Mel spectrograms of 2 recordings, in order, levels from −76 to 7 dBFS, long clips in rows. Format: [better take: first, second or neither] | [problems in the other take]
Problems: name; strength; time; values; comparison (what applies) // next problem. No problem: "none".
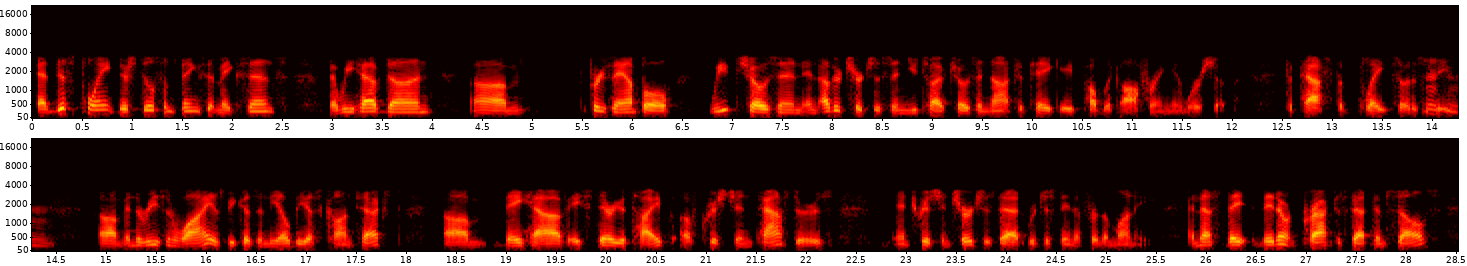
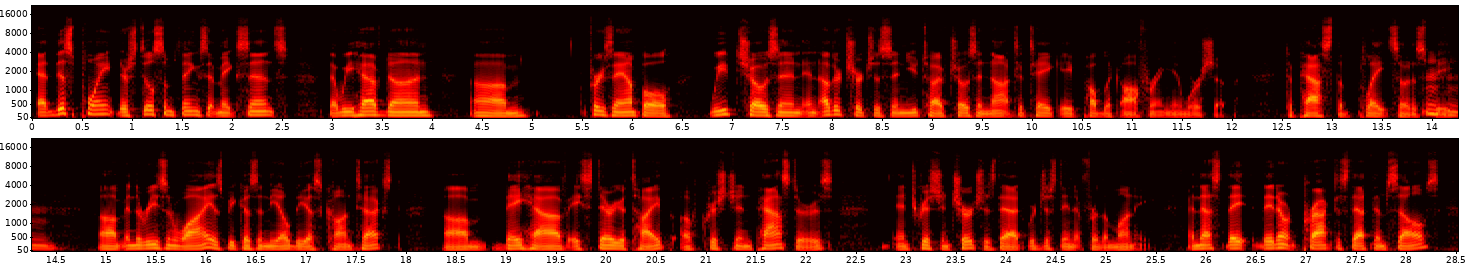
second | phone-call audio; poor line; nothing above 3 kHz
